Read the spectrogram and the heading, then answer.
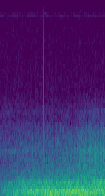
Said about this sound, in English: It's the tide! It comes in faster than an express train. Is it always like this? Twice a day.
